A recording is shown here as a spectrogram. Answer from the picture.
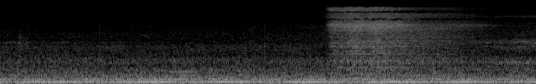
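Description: Sydney Trains double-deck electric train at the platform with a steady low hum, then about three seconds in a sudden loud burst of air hiss from the train as it starts to move off.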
